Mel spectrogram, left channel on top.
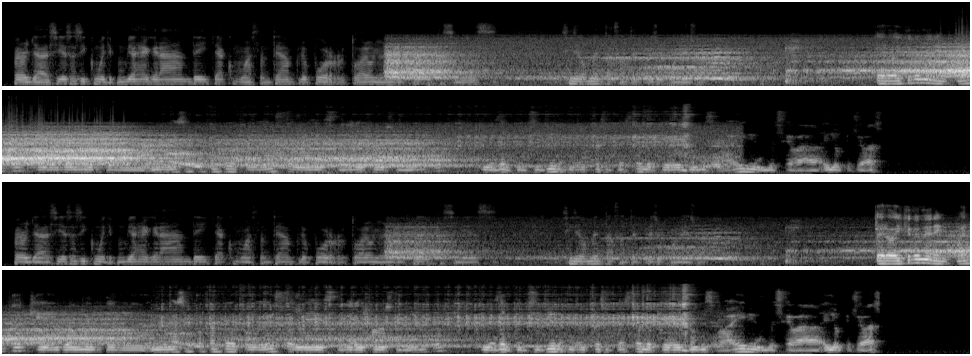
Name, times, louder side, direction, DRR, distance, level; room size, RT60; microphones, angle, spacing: voice 1, 0.1-7.1, left 2 dB, 20° left, 0.7 m, -34 dB
sound 1, 3.8-14.8 15.5-15.7 16.2-17.1, left 8 dB, 45° left, 0.3 m, -21 dB
voice 2, 8.7-18.5, right 5 dB, 40° right, 0.4 m, -23 dB
sound 2, 9.7-13.6, left 4 dB, 70° left, 1.6 m, -40 dB
sound 3, 11.2-16.9, right 7 dB, 65° right, 0.8 m, -29 dB
4.5 x 3.7 x 2.6 m
head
